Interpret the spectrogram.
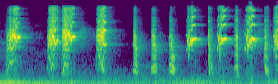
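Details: Lure for all kinds of starlings, including jalak kebo, jalak putih and jalak Nias: loud harsh squawking notes alternating with sharp high whistled chips in an uneven chattering rhythm.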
